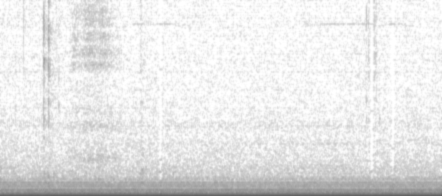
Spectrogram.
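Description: Steady low electrical hum from the recording chain, with a couple of faint mouse clicks, one about half a second in and one near the end.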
